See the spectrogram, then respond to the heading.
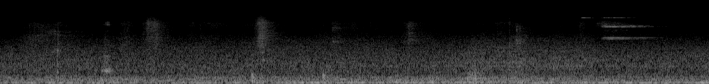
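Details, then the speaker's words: Mustang 4.6 V8 just fitted with a Procharger supercharger, upper coolant hose and air filter not yet finished: steady, deep V8 burble at idle with even rhythm and no ticks, knocks or stumbles; normal idle. "We started up yesterday just to confirm. Oh, you guys can hear how she sounds. She sounds amazing."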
